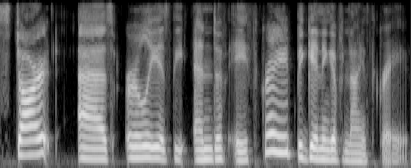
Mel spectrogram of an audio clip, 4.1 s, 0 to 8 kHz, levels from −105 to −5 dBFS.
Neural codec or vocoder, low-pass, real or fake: none; 7.2 kHz; real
